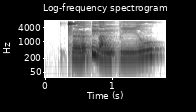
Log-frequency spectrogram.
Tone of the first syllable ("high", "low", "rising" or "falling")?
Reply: rising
